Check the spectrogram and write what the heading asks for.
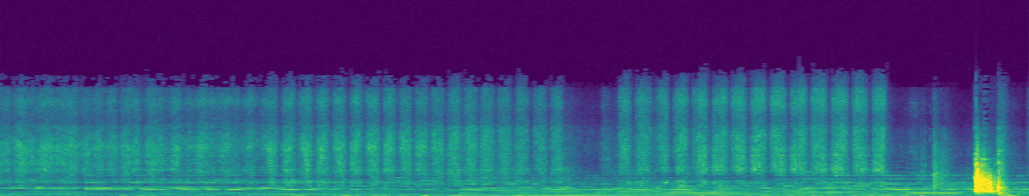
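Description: Stiff printing brush scrubbing black ink back and forth over a carved wooden key block in quick, even strokes, several a second, with a short pause partway through. A short loud knock comes near the end.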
